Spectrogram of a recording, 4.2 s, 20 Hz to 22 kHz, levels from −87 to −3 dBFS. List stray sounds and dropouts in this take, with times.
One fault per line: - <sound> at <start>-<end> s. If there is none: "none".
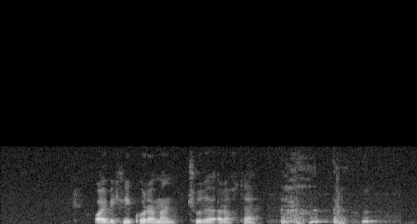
- cough at 2.8-3.9 s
